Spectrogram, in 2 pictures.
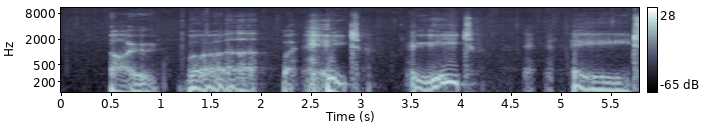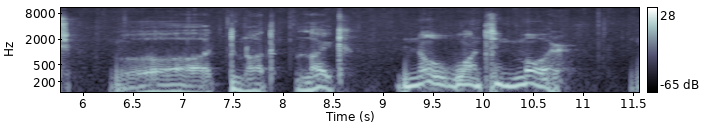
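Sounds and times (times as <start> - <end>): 
voice imitating grunting of a big white goat: 0.5 - 11.5
speech: 10.0 - 10.9.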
